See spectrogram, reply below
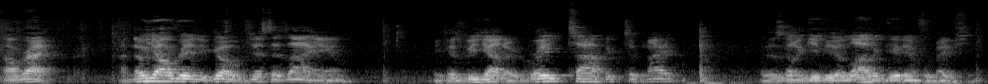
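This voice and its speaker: A man hosting a casual talk show on a group call, hoarse from a cold, chatting easily and greeting listeners by name. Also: fairly low pitch, moderate pace, mellow, roomy sound, recorded from a distance, a little hiss or hum. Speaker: host.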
